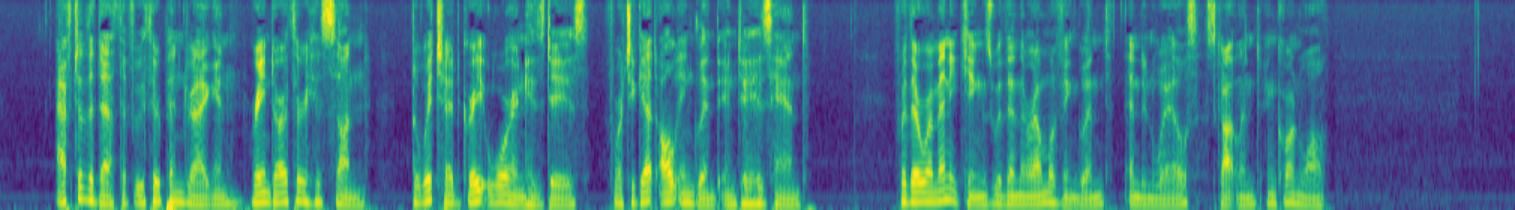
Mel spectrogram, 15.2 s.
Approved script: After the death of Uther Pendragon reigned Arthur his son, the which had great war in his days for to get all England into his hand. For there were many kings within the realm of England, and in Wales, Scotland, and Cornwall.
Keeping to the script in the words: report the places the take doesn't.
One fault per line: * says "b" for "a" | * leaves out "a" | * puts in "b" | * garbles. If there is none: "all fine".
all fine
